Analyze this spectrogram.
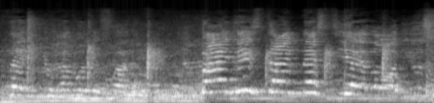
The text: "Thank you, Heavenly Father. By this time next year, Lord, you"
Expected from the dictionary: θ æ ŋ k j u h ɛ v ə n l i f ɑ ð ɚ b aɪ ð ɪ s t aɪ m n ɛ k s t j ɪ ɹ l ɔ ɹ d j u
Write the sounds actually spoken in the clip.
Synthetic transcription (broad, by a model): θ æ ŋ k j u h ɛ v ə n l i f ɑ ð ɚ b aɪ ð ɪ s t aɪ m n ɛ s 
